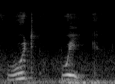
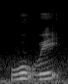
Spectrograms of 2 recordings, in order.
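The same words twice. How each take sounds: First: The final d of would is pronounced. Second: The final d of would is dropped. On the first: "instead of would wake" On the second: "the final D was elided"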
